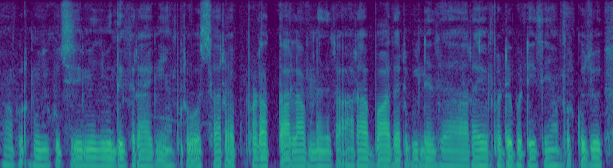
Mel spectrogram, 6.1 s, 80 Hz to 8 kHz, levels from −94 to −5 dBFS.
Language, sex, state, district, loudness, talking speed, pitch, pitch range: Hindi, male, Chhattisgarh, Kabirdham, -40 LUFS, 315 wpm, 100 Hz, 100-105 Hz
